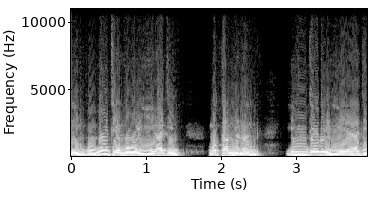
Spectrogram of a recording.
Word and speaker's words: 무굴: 여러분 제가 학교에 다닐 때는 무갈 제국이라고 배웠는데 요새 발음을 무굴 제국이라고 합니다.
